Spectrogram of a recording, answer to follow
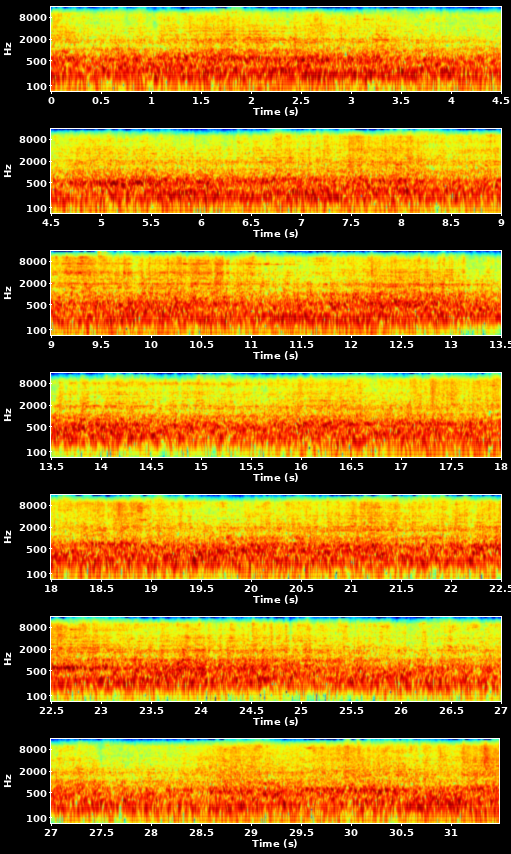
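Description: Freight cars of a long train rolling past at close range: a loud, steady noise of steel wheels on the rails, with scattered clacks.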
